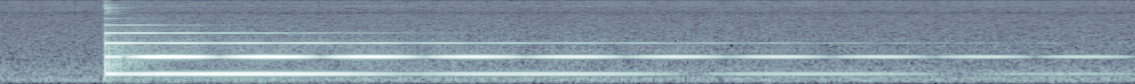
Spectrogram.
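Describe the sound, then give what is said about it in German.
A gong is struck once to end a moment of rest, producing a bright metallic ring with layered overtones that sustains and slowly fades with a gentle wavering pulse. No one speaks. “Und so kannst du einen Moment ruhen, bis ich den Gong schlage.”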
